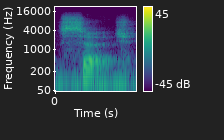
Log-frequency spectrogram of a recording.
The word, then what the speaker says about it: Szőcs: the engaging marketeer I am joined by search did I pronounce that correctly yes that's correct fantastic uh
